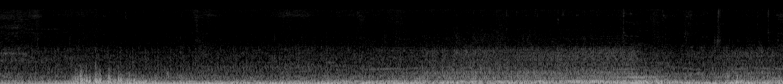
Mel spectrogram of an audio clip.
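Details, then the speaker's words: 1994/95 Land Rover Defender 90 300Tdi County Station Wagon diesel, 161,000 miles, warm after about 60 miles of driving: fires up promptly without a long crank, settles into a steady clattery idle; no hesitancy and no overheating. "Starts on the button. There's no hesitancy, and importantly, no overheating."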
